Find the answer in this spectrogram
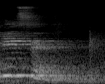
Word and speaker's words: listen: Now next is listen. Now tell me which is the silent letter in listen?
